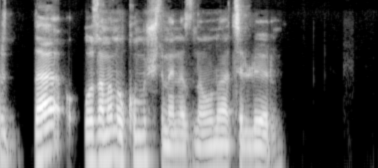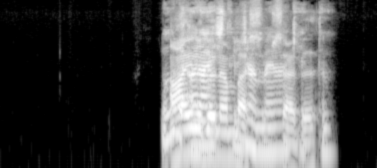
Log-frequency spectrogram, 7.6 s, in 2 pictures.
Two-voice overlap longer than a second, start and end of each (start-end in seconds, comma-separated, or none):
5.5-7.0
